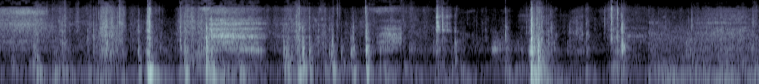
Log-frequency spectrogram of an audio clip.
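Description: Irregular sharp clicks and knocks of hand tools and parts being handled in a car's engine bay, about eight of them, the loudest a little over five seconds in.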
